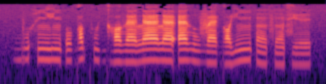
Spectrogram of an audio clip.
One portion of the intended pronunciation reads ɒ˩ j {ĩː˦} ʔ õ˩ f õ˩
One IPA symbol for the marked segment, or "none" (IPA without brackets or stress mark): ĩː˦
